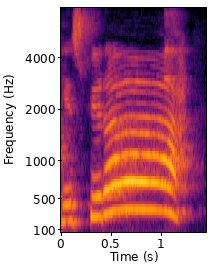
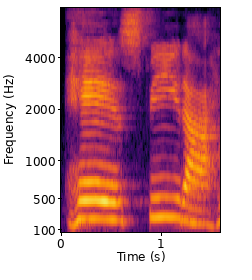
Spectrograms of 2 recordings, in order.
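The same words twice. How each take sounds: First: Respirar with RAR stretched long and high; stress on the last syllable. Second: Respirar slowly split into RES, PI, RAR; syllable-by-syllable demo. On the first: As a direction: hold the final RAR of respirar, pitched up. (respirar com RAR bem alongado e agudo) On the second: (Respirar silabado devagar, RES, PI, RAR) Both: Shown as a demonstration. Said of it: "A mais forte é a última".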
